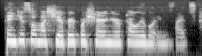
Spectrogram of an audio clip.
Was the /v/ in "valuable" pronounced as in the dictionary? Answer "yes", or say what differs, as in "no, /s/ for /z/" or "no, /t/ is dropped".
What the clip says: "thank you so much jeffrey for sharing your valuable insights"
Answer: no, /f/ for /v/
